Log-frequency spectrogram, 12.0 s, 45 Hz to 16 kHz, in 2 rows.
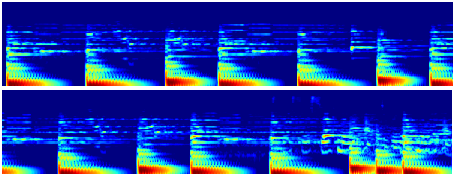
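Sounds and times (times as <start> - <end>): deep bass notes: 0.1 - 12.0
hip-hop instrumental beat: 0.1 - 12.0.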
